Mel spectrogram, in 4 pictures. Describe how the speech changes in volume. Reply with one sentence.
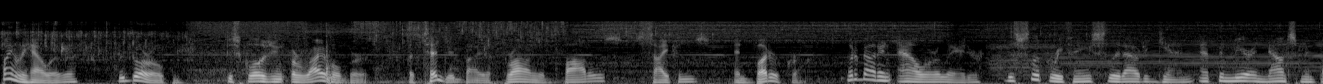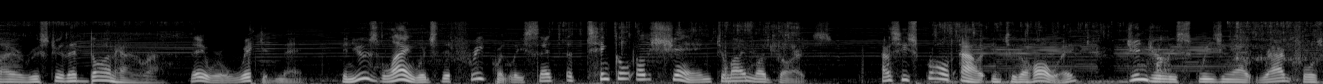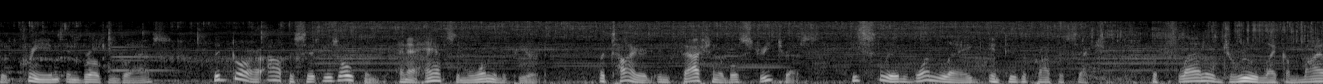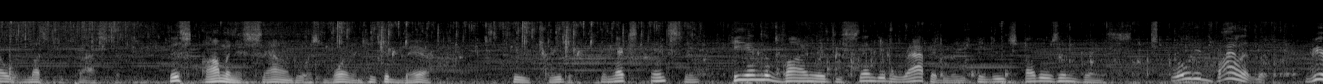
The volume of the speech stays about the same.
